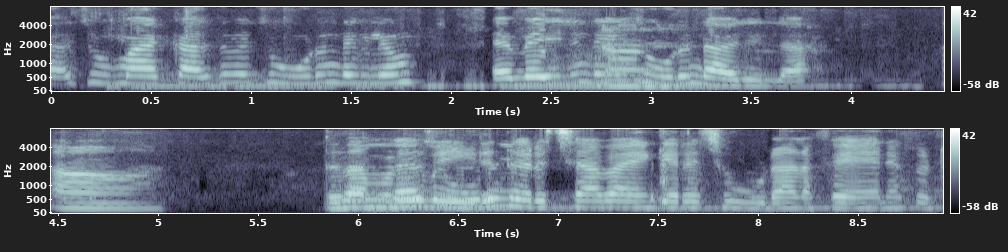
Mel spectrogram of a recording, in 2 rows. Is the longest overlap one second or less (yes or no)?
yes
